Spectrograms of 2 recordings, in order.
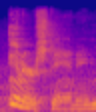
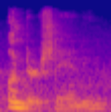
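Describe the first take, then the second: First: Understanding said as innerstanding, with the first syllable like inner. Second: Said in the usual way. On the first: Shown as a demonstration. Correcting the reading of the article, understanding said as innerstanding. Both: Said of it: "not understanding".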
